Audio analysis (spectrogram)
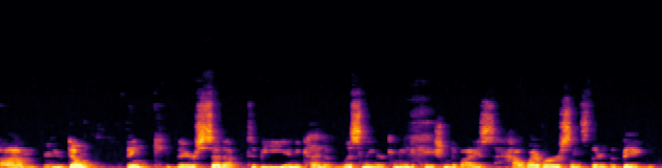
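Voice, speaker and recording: A man runs a tabletop roleplaying game as game master, explaining situations with halting phrasing and pauses. His pitch is middling, and the recording carries some background noise and clicks. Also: fairly even intonation, a little mellow. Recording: clearly noisy room recording with clicks.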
